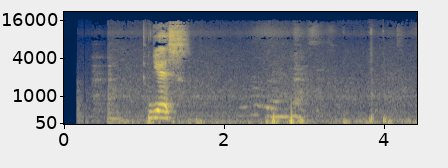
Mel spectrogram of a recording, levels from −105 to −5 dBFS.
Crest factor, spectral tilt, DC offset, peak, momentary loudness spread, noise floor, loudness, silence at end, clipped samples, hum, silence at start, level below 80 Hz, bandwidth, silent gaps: 22 dB; -2.5 dB/octave; under 0.1%; -2 dBFS; 28 LU; -44 dBFS; -18 LUFS; 0 s; under 0.1%; none; 0.55 s; -42 dBFS; 16.5 kHz; none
